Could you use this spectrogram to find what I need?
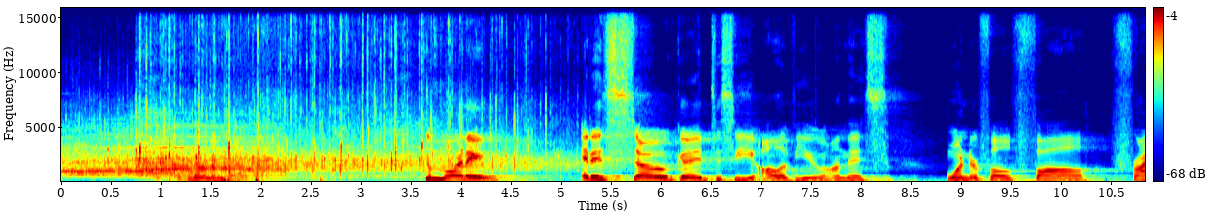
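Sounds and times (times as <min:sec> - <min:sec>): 
audience applause at a morning gathering: 0:00.0 - 0:05.2
speech: 0:01.2 - 0:02.0, 0:03.6 - 0:04.5, 0:05.2 - 0:10.8.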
